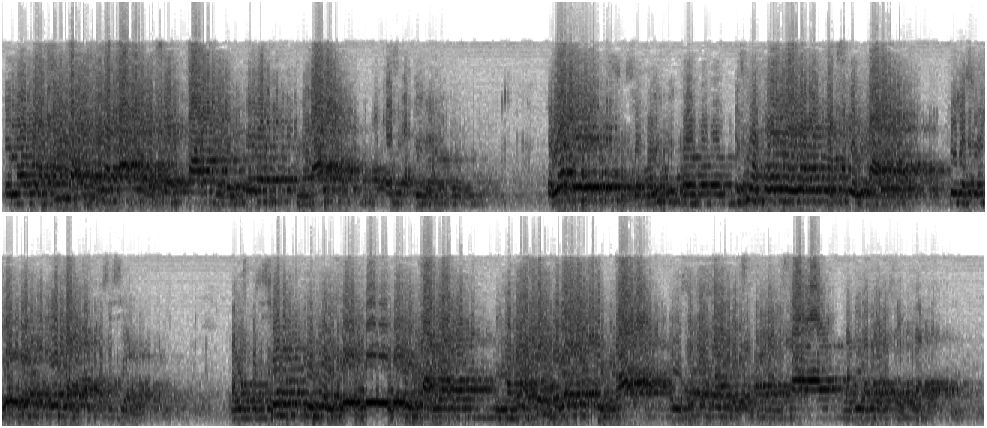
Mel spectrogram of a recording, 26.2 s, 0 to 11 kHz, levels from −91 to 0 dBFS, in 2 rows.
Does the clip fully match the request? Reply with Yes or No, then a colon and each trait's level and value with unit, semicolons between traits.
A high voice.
No: medium, 155 Hz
